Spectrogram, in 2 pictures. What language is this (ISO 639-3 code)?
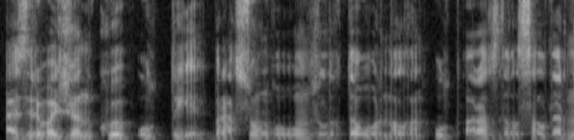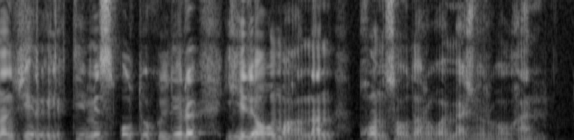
kaz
